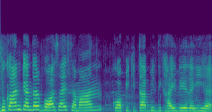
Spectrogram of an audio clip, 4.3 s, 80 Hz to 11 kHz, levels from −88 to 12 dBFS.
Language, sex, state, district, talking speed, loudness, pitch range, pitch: Hindi, female, Jharkhand, Deoghar, 180 wpm, -14 LUFS, 255-320 Hz, 275 Hz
